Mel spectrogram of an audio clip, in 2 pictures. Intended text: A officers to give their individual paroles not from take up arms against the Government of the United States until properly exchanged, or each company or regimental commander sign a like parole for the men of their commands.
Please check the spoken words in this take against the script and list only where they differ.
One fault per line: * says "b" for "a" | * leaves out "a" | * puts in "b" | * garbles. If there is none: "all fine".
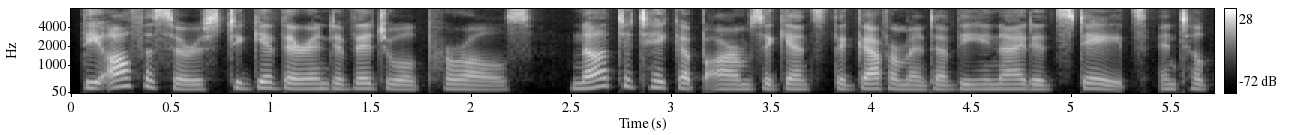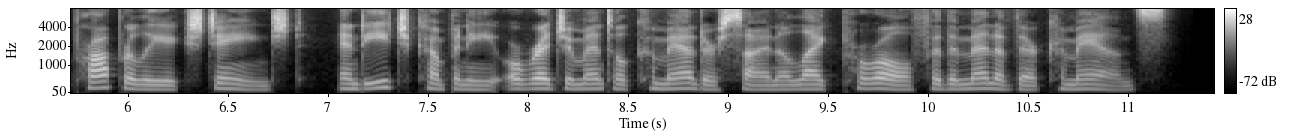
* says "The" for "A"
* says "to" for "from"
* says "and" for "or"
